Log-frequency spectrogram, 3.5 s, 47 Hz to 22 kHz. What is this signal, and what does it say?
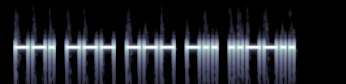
Morse code, heard as a keyed tone, about 28 wpm, 700 Hz. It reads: GOOD?
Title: Sentences from Top 1600 Words 28wpm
